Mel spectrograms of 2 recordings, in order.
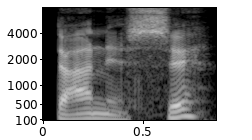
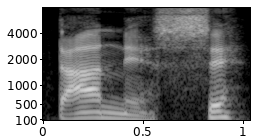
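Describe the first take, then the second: The two takes are said the same way.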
